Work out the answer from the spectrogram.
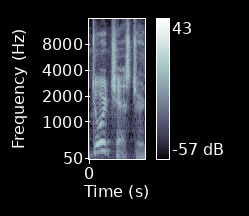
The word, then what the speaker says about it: Dorchester: except it starts with a d but they pronounce it dorchester not duster like so you never know uh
